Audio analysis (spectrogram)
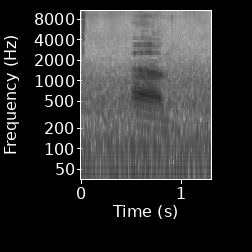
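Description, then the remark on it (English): Steady low road and engine rumble from inside a moving car on a Saturday night fills the short stretch, with a brief voiced sound rising over it midway before the drone continues alone. “You are riding shotgun with me in my car.”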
